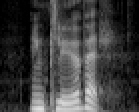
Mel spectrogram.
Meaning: 1. clover; Trifolium 2. clubs; the card suit ♣ 3. money
- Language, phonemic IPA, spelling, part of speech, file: Swedish, /ˈkløːvɛr/, klöver, noun, Sv-klöver.ogg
